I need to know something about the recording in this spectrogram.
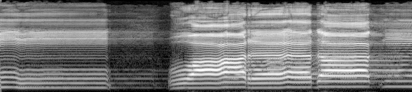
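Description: Buddhist monk singing a Sinhala kavi bana (verse sermon) into a microphone. He holds one long note, breaks off for a breath just past a second in, then starts a new phrase whose pitch bends up and down.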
